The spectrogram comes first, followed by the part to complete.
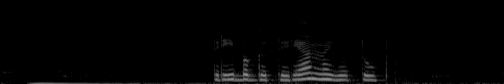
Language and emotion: Russian, neutral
